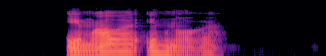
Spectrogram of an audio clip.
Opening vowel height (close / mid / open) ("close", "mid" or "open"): close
